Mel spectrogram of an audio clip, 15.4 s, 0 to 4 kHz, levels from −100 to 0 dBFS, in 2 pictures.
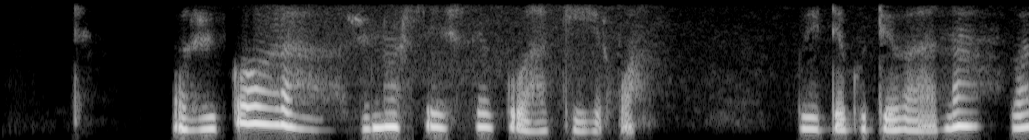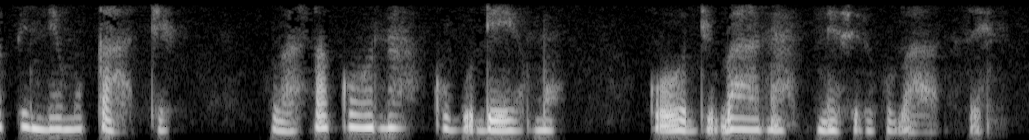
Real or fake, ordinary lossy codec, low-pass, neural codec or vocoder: real; AAC, 24 kbps; 3.6 kHz; none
